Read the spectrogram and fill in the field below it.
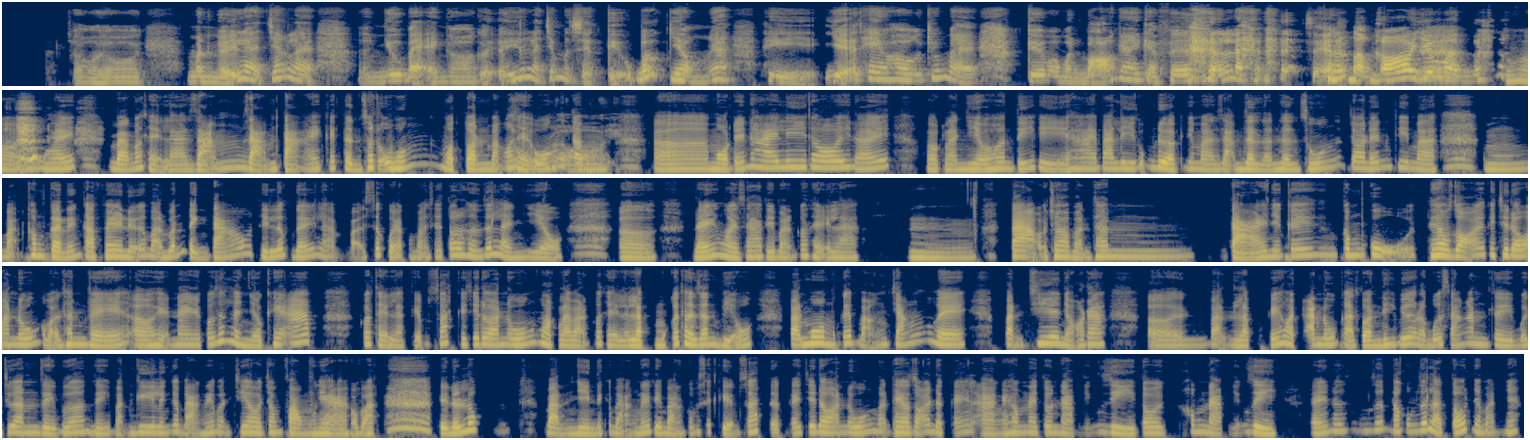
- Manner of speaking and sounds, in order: tapping; laughing while speaking: "á là"; laugh; laughing while speaking: "á"; in English: "app"; laughing while speaking: "nhà"
- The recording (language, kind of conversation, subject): Vietnamese, advice, Việc ăn uống thất thường ảnh hưởng đến tâm trạng của tôi như thế nào và tôi nên làm gì?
